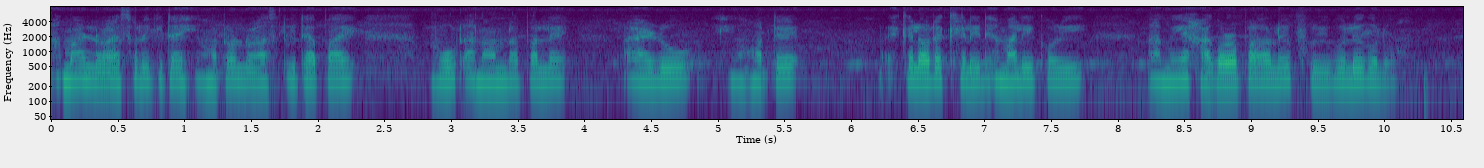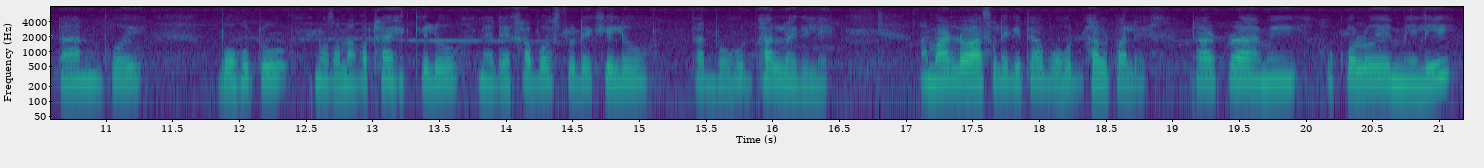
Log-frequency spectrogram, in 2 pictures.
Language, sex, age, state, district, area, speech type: Assamese, female, 45-60, Assam, Golaghat, rural, spontaneous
